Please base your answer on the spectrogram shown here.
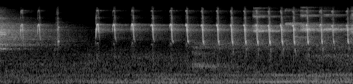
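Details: Long-tailed shrike 'miyik' therapy song: a few high ticks, a short gap, then a steady train of bright, clipped notes about five per second over a thin, sustained high hiss.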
